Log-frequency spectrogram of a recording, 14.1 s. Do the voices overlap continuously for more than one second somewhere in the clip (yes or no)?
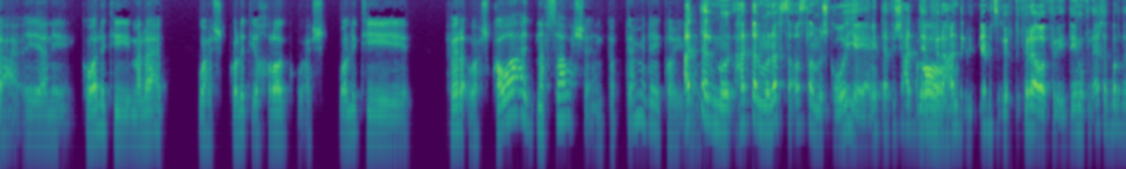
no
